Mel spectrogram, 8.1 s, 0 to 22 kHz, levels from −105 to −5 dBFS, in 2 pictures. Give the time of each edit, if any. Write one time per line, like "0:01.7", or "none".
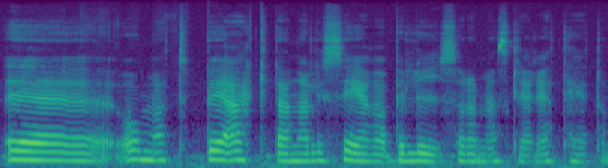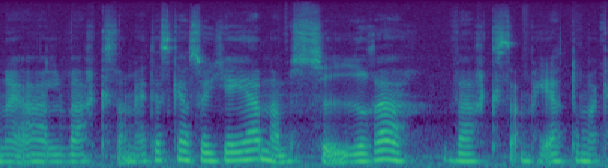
0:06.9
